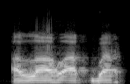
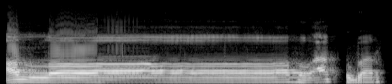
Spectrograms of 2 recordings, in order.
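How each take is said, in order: First: The phrase is said short and quick. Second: The phrase is drawn out long.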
